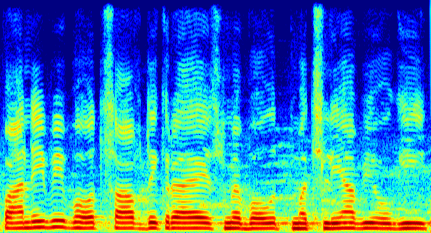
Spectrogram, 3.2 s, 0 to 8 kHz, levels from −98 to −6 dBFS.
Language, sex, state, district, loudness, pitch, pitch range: Hindi, male, Rajasthan, Jaipur, -12 LUFS, 180 Hz, 175-185 Hz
